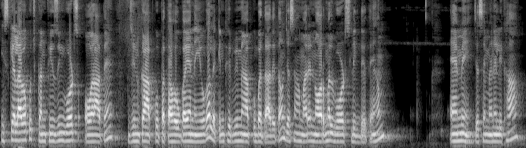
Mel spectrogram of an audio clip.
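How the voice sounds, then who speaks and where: A man's voice: fairly high pitch, steady tone, fairly quick. A man teaching English to children in a patient classroom style, asking questions and answering them himself and spelling words out letter by letter. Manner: calls students "beta" affectionately.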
